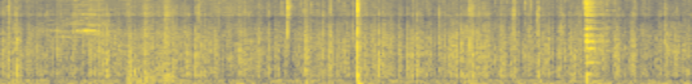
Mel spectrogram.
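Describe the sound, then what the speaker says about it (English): Soft, steady patter of winter rain falling on a tarp, with a few sharper drops standing out against the quiet hiss. "Sounds like the rain is picking up."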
